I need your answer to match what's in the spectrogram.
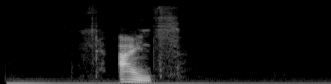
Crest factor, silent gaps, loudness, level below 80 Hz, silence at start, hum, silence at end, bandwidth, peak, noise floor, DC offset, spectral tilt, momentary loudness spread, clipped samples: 26 dB; none; -21 LUFS; -44 dBFS; 0.05 s; none; 1.55 s; 16.5 kHz; -2 dBFS; -50 dBFS; under 0.1%; -5 dB/octave; 27 LU; under 0.1%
